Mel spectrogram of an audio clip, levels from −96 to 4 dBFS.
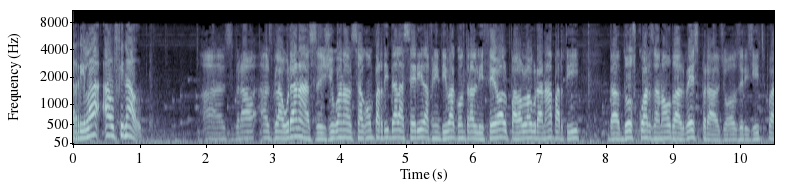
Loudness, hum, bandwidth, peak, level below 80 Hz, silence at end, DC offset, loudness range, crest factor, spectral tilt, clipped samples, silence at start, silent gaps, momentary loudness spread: -23 LUFS; none; 8 kHz; -6 dBFS; -44 dBFS; 0 s; under 0.1%; 2 LU; 18 dB; -4.5 dB/octave; under 0.1%; 0 s; none; 12 LU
